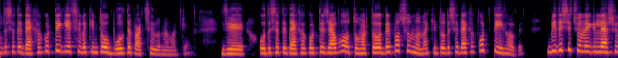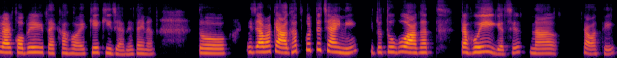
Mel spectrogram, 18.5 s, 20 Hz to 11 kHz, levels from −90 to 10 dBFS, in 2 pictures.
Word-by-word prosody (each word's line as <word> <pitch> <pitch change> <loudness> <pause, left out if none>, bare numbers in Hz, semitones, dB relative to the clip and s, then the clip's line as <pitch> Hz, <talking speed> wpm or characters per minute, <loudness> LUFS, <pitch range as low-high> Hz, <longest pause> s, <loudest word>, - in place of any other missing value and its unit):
ওদের 270 +3 -9
সাথে 285 0 -3
দেখা 220 +4 -2
করতেই 310 +3 -1
গিয়েছিল, 290 -1 -2
কিন্তু 265 0 -5
ও - - 0
বলতে 230 +3 +1
পারছিল 195 +2 -4
না - - -12
আমাকে। 175 +1 -20 0.6
যে, 210 0 +2 0.4
"ওদের 230 0 -2
সাথে 255 -1 -1
দেখা 225 +2 0
করতে 240 +3 -3
যাব। 245 +1 +4 0.2
তোমার 230 0 -2
তো - - +4
ওদের 275 +2 0
পছন্দ 330 -3 -3
না। 215 - -5
কিন্তু 245 -1 -7
ওদের 250 +1 -6
সাথে 275 -2 -4
দেখা 275 +3 -5
করতেই 345 -8 -1
হবে। 190 -4 -10 0.5
বিদেশে 365 +4 +1
চলে 305 -2 +2
গেলে 280 -1 +3
আসলে 270 +1 -2
আর 255 - +2
কবে 250 +2 +1 0.3
দেখা 225 +1 -5
হয়, 205 -1 -4
কে 255 - -1
কি 240 - -6
জানে," 185 -1 -9
তাই 215 -1 -4
না? - - -11 0.7
তো 235 - -1 0.7
এইযে 275 +1 -1
আমাকে 295 +2 +2
আঘাত 280 +6 -1
করতে 380 +1 -1
চায়নি। 260 -5 +3 0.3
কিন্তু 260 +1 -8
তবুও 275 +1 +1
আঘাতটা 260 +1 -3
হয়েই 275 +2 +4
গেছে, 195 +5 -7 0.3
না 215 - +1 0.6
চাওয়াতে। 205 -1 -4
255 Hz, 175 wpm, -22 LUFS, 230-285 Hz, 0.7 s, যাব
